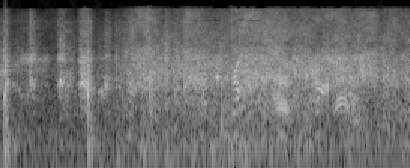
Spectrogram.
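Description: A young man gasps in fear.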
